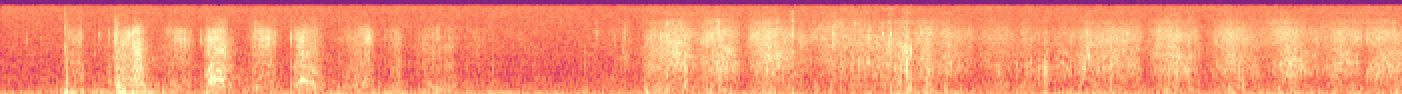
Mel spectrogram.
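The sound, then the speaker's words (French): A trouser fly zipper being pulled open makes a quick series of short rasping ticks, followed by a longer stretch of softer rustling and rubbing. Faint overall, with no speech. “Samir se dégage et ouvre la fermeture glissière de sa braguette”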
